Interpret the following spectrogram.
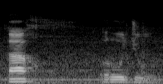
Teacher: Huruf kha keluar dari tenggorokan bagian atas ya, dan dia punya sifat isti'la. Jadi nggak boleh tipis.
